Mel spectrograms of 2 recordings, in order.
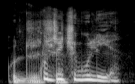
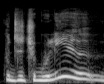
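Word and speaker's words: Kujichagulia: На самом деле я не скажу, как именно какие правила расставления ударений, но вот Куджи-Чугули, да, вот так произносится.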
